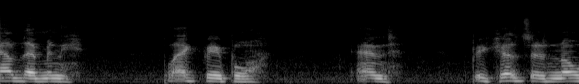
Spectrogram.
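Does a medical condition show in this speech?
Yes: ALS; progressive terminal illness.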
